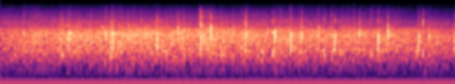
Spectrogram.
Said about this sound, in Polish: Także bardzo dziękujemy, wielkie brawa.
